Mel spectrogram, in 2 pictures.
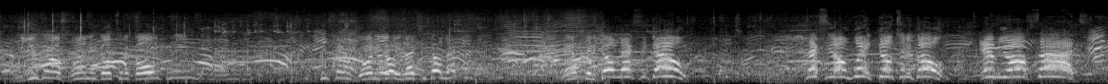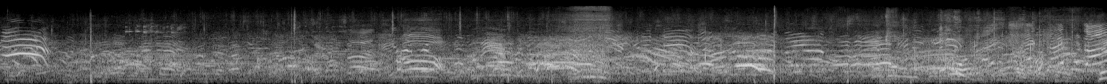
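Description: Adults and children shout and cheer outdoors from the sidelines.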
